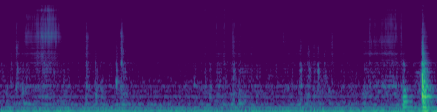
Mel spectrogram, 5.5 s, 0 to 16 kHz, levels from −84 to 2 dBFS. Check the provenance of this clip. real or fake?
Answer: fake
